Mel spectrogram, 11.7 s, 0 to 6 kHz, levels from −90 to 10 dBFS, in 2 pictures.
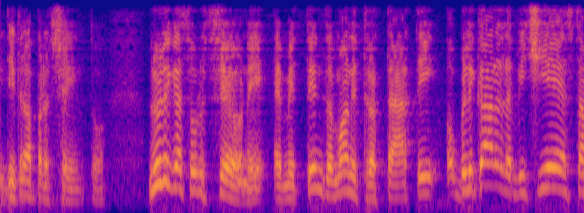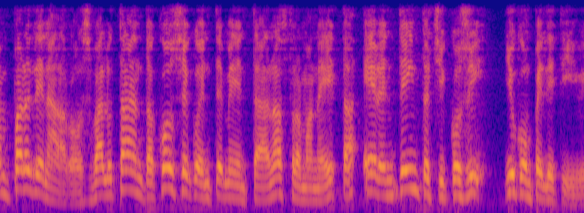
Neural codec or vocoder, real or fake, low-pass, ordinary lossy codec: codec, 16 kHz, 0.4 kbps, LongCat-Audio-Codec; fake; 5.4 kHz; Opus, 64 kbps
